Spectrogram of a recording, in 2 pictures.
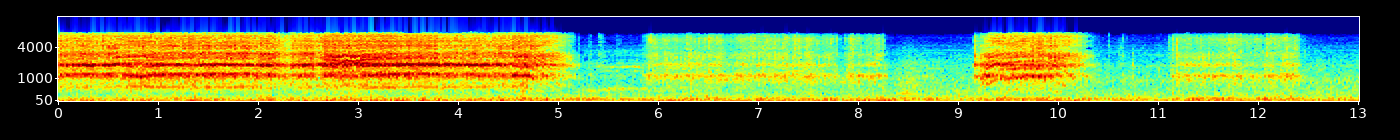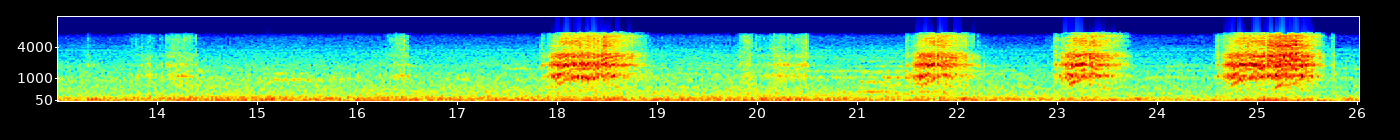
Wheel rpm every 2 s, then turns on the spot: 160, 160, 80, 30, 40, 20, 0, 0, 10, 20, 10, 20, 20.
6-8 10-12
